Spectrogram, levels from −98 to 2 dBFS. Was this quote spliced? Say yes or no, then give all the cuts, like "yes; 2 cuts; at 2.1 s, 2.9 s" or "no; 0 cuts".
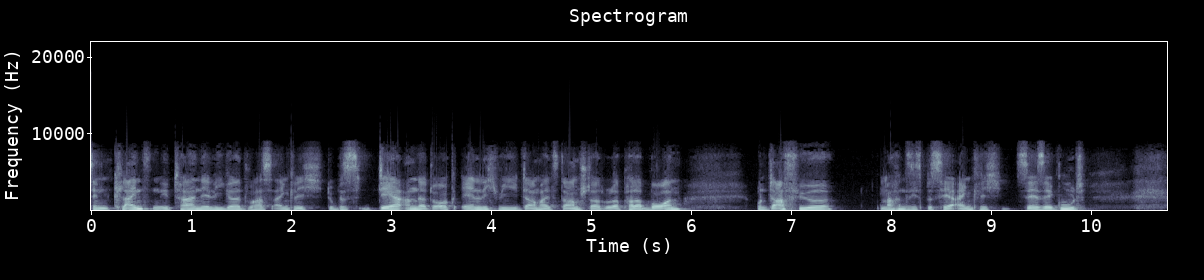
no; 0 cuts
